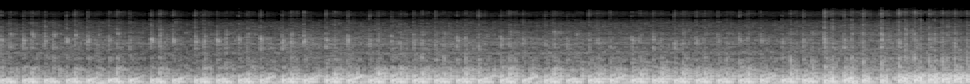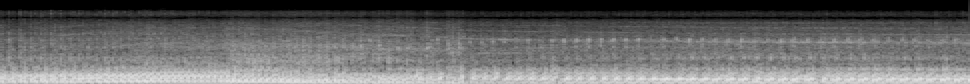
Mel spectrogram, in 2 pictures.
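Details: Twin-cylinder bobber motorcycle with new Cobra exhaust, after carburetor synchronization; even loping idle, quick throttle blip climbs and drops cleanly, settles back steady; carbs balanced, normal idle.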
